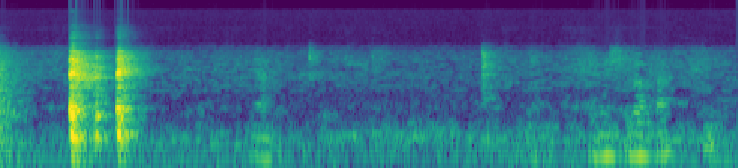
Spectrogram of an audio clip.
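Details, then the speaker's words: Nursing-student practice of effective cough training with an adult male patient: after deep breaths and a count of three, two strong, deliberate controlled coughs in quick succession, then quiet talk in a small room. "Dalam hitungan ketiga, Bapak batuk seperti tenang."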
